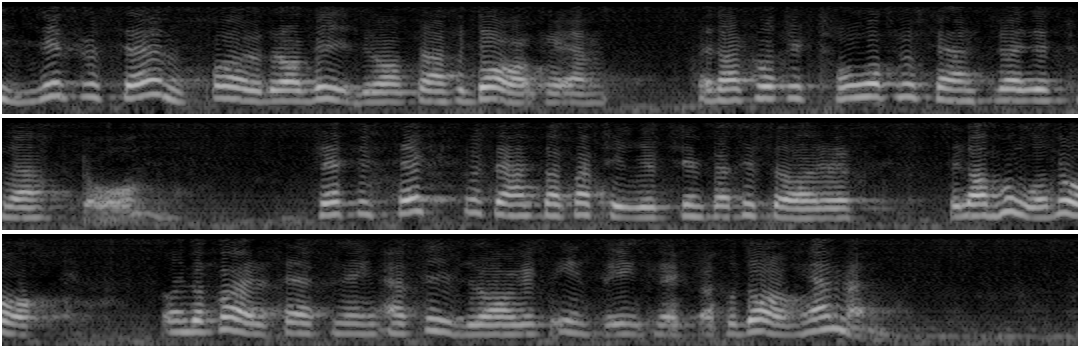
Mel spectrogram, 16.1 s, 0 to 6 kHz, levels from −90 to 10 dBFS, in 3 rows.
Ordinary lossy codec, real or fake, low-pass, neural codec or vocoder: none; fake; 5.4 kHz; codec, 16 kHz, 2 kbps, FreqCodec, smaller model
